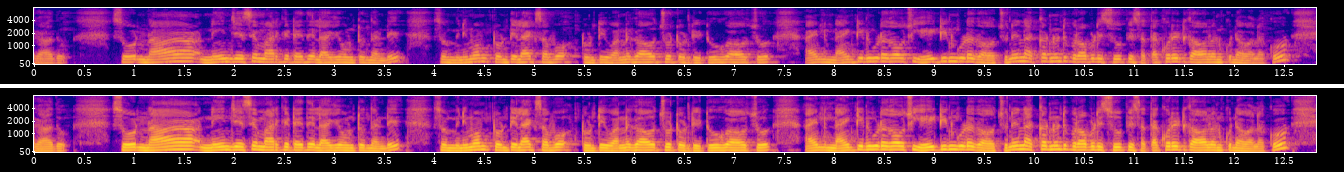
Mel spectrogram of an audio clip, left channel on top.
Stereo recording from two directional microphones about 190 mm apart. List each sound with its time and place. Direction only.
0.9 s speech: 45° right (ahead or behind)
9.1 s speech: 40° right (ahead or behind)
